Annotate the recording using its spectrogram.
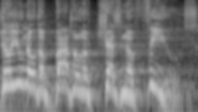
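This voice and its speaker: Using a put-on character voice, the speaker growls at a fairly slow pace. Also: man, high pitch for a man, lively intonation. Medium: video game. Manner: commanding, threatening.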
